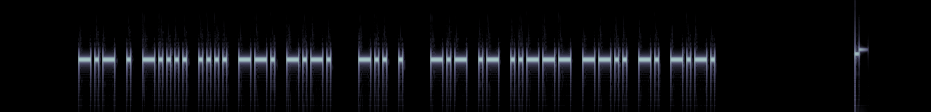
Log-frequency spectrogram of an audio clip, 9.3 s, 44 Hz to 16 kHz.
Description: Morse code, heard as a keyed tone, about 32 wpm, 690 Hz. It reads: KE6HGC DE KA2ZNC
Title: USA Callsign DE Callsign - 6 Characters - 30wpm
